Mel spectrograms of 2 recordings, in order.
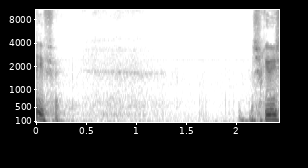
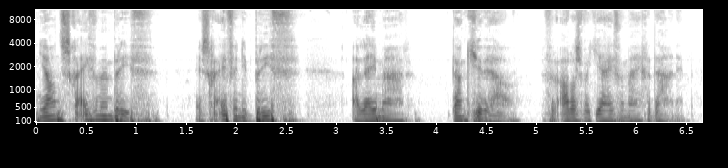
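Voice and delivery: gentle inner voice; 4 semitones lower, 7 dB quieter than usual. Retold or imitated. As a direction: speak it like a quiet whisper from God. God's gentle instruction retold.

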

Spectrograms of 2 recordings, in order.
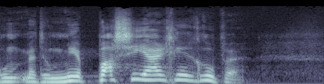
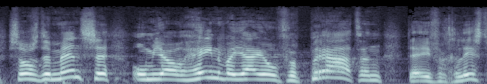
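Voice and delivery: louder, higher, driving the point home; full-force preaching; 7 semitones higher, 6 dB louder than usual. Acted. Preacher urging the congregation to cry out, full force. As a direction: preach it out to the church.

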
